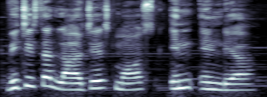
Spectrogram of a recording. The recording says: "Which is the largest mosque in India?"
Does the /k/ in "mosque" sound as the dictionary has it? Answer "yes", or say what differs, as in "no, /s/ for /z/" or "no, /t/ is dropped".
no, /k/ is dropped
